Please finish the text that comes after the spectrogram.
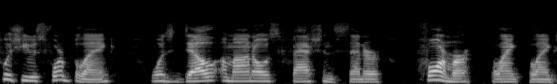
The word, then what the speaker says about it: Del Amo: for blank was in Del Amano Fashion Center Daddy's delamano is how you pronounce it Del Amano Fashion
